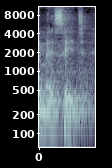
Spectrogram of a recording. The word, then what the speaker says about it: message: जिस तरीके से आपने हम कहते हैं कि मैसेज, इसको सेज ना कहें, इसे सिज कहें, सिज, इज इज is rather than as.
